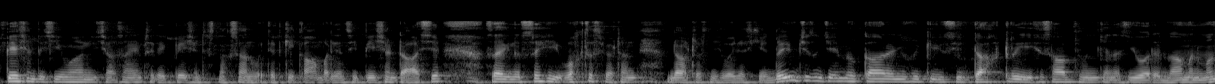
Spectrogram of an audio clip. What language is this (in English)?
Kashmiri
